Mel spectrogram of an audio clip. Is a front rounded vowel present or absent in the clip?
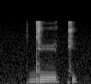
present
